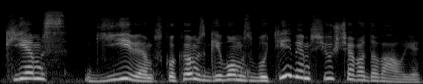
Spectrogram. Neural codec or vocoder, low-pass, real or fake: vocoder, 48 kHz, 128 mel bands, Vocos; 14.4 kHz; fake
